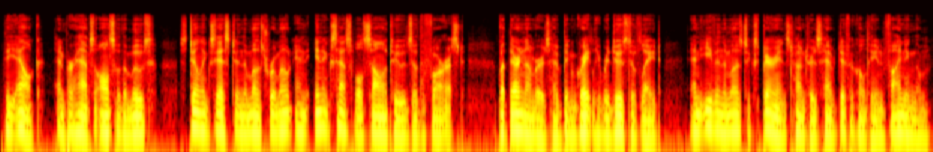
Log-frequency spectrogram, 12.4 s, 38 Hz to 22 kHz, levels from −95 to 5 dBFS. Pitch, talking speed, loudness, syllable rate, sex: 85 Hz, 190 wpm, -21 LUFS, 5.9 syllables/s, male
